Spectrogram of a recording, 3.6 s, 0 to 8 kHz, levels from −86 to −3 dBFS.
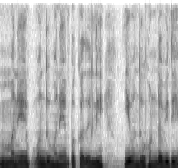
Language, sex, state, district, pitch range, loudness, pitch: Kannada, female, Karnataka, Shimoga, 175-190 Hz, -15 LUFS, 185 Hz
